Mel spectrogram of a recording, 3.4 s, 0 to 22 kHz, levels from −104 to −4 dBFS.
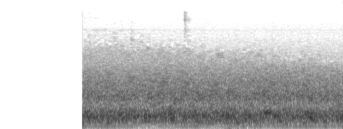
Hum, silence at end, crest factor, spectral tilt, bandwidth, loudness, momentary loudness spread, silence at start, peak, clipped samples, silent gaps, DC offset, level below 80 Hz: none; 0 s; 16 dB; -8 dB/octave; 13 kHz; -34 LUFS; 2 LU; 0.8 s; -20 dBFS; under 0.1%; none; under 0.1%; -60 dBFS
